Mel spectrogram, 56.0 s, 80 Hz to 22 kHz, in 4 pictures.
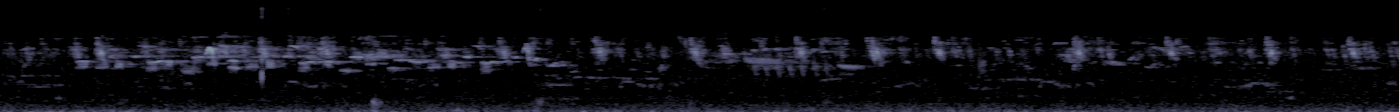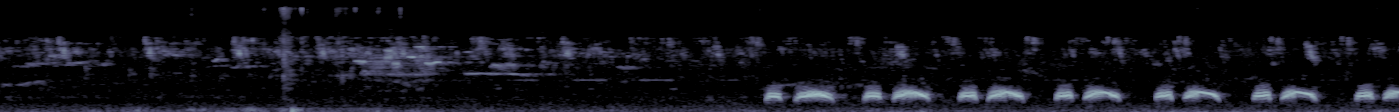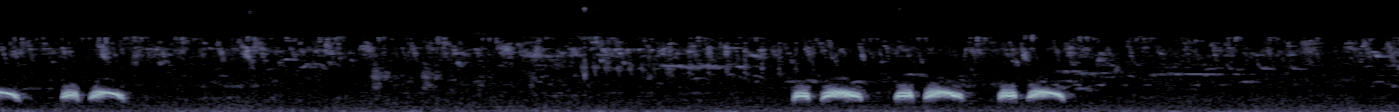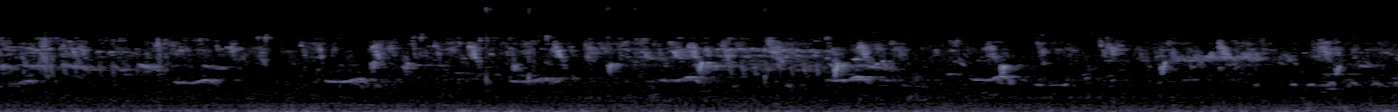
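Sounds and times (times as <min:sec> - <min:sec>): small birds chirping faintly: 0:00.0 - 0:55.9
dove cooing: 0:21.6 - 0:29.3, 0:35.8 - 0:38.9.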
